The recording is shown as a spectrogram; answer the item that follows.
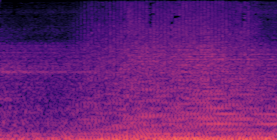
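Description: Low, steady rumble of cinematic sound design, swelling about a second in, with a faint hum of tones above it, like a passing flying craft.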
